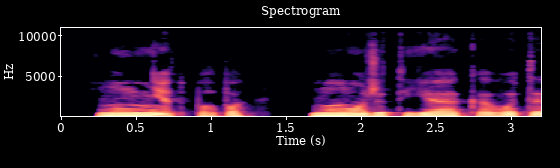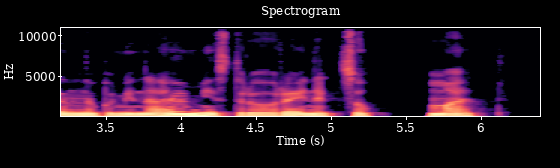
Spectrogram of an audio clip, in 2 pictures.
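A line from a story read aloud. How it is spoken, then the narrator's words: Gentle. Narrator (Russian): Лорен мягко произнесла его имя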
